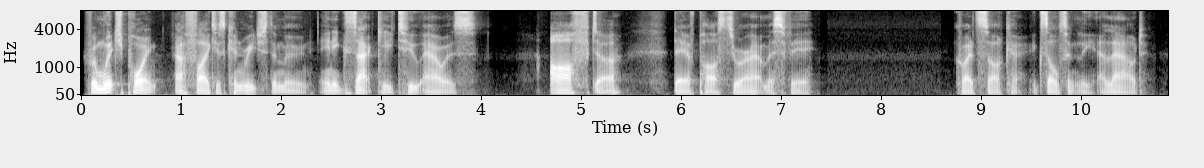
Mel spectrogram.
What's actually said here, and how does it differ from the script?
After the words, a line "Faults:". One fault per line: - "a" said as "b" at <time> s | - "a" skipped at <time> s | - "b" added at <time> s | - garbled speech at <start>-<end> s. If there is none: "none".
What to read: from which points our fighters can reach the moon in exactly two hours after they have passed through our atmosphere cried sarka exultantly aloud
from which point our fighters can reach the moon in exactly two hours after they have passed through our atmosphere cried sarka exultantly aloud
Faults:
- "points" said as "point" at 0.5 s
